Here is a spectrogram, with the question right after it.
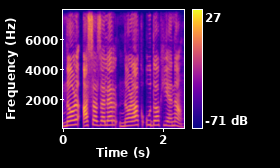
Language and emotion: Goan Konkani, neutral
